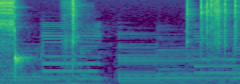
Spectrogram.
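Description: Intro music with a sharp pop a moment in, followed by a softer low thud; the music dips briefly around a second in, then carries on with light clicks.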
